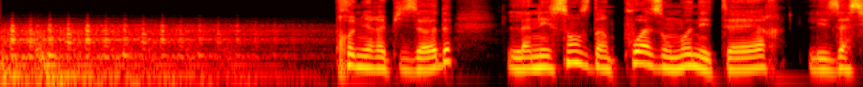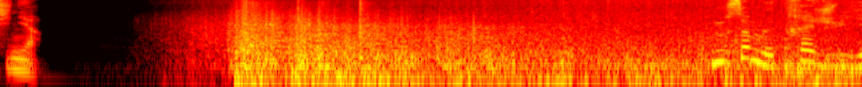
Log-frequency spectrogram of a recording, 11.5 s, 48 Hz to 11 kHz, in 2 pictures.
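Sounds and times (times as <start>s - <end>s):
speech: 2.3s - 6.1s, 10.5s - 11.4s
loud thunderclap during a thunderstorm over France: 6.8s - 11.4s
steady heavy rain pouring down: 6.8s - 11.4s.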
